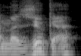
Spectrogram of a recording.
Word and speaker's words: Mazuka: But I did look up Micah Mazuka, rhymes with bazooka, from the Baylor website.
